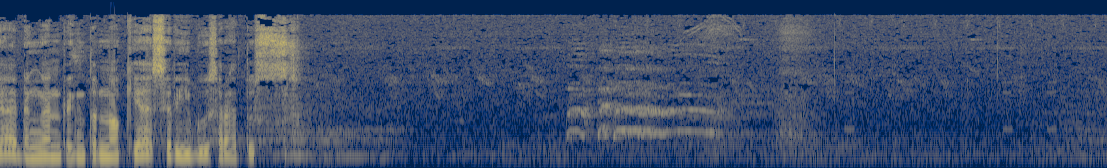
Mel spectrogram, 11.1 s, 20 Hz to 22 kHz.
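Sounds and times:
rooster crowing: 5.6s - 8.0s.

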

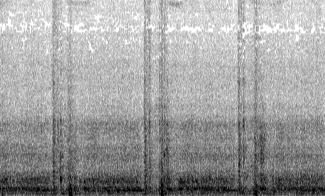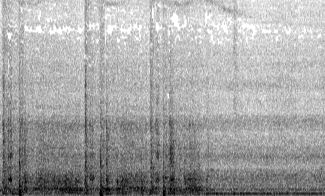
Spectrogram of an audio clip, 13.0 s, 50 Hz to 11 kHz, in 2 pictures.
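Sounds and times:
excavator engine running: 0.0s - 13.0s
pile-driving hammer blows: 2.8s - 3.6s, 4.7s - 5.4s, 6.2s - 7.3s, 8.0s - 10.4s.

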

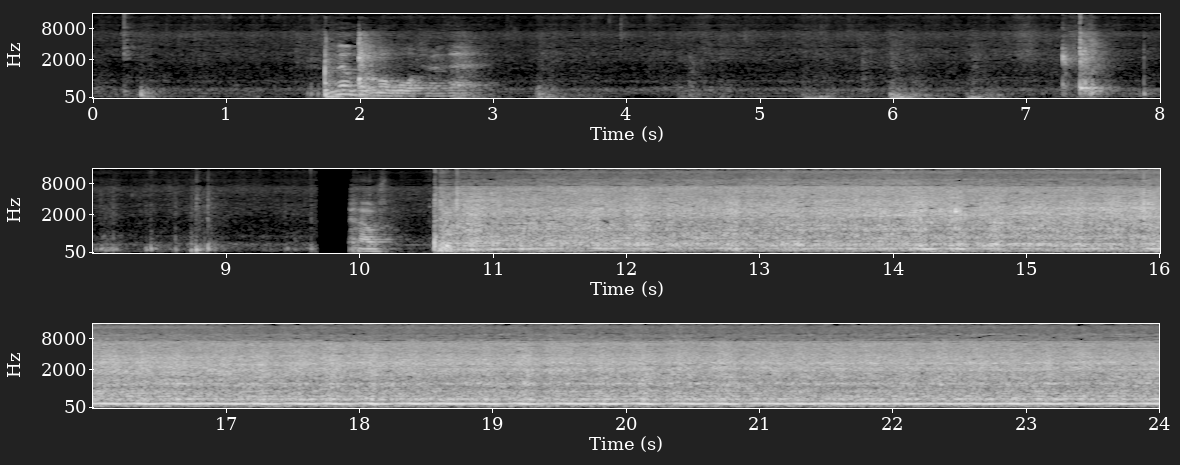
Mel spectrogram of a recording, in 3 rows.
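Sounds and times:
blender motor running: 10.5s - 24.0s.

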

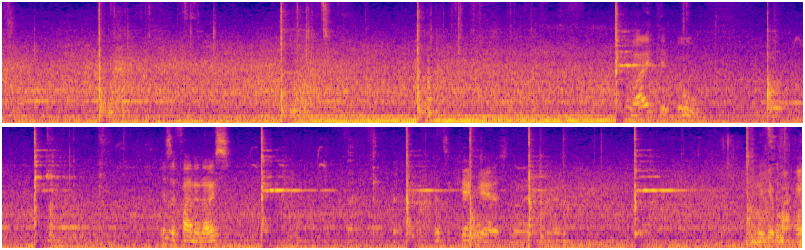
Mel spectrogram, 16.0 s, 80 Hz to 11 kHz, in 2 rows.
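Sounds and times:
knife blade ringing: 8.3s - 8.8s, 10.6s - 11.4s, 12.0s - 12.6s, 14.4s - 15.0s.

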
